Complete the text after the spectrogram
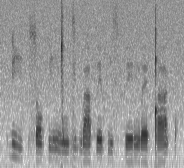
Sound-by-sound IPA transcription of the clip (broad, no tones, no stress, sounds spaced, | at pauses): ɗ i | s ɔ k͡p i ŋ͡ǀ u d i ɡʷ a f e f i s f e ŋʷ ɛ ǃ a k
